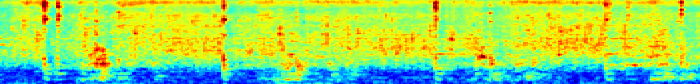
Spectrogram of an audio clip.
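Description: Mixed vegetables such as brinjal, potato, pointed gourd and pumpkin fry in a pan with onion, chilli and garlic, giving a steady close sizzle broken by regular scraping stirs.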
